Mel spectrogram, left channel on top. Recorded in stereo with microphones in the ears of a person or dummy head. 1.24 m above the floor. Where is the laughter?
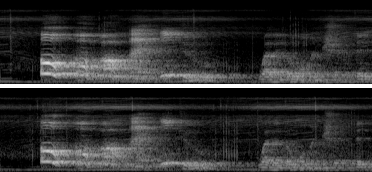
15° left (ahead or behind), 1.1 m.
